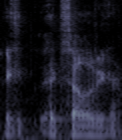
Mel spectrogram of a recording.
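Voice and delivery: hushed awe. Acted. Reading found label in awe.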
